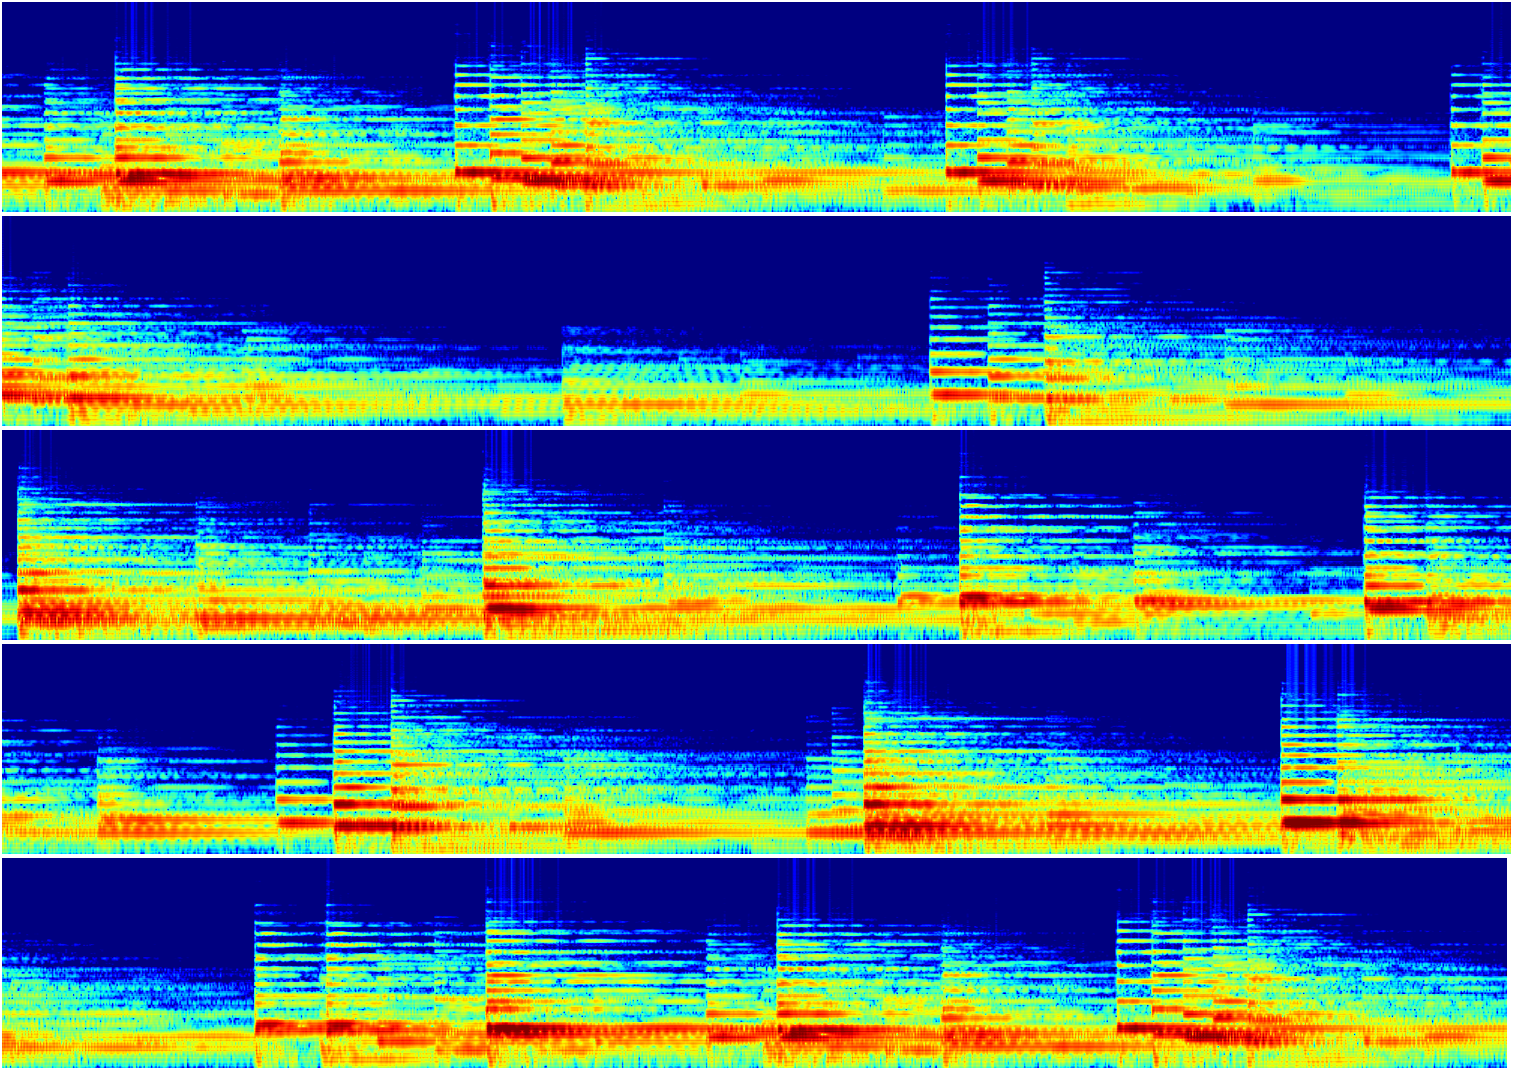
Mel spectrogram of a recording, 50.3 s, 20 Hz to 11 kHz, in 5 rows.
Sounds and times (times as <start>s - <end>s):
Music: 0.0s - 50.2s.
